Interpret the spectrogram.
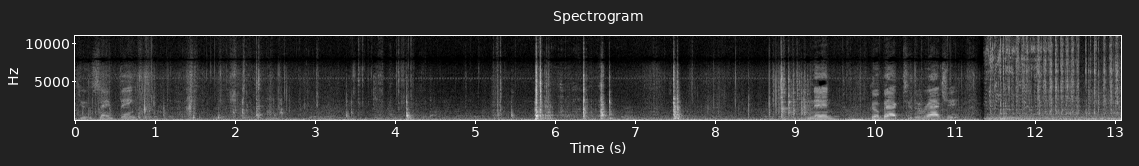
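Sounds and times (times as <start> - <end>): sharp metallic clicks: 11.4 - 13.0.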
